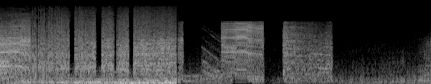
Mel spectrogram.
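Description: At 1.76 s the sound drops out for about 20 ms. Then it returns duller and somewhat quieter, with nothing above 7.6 kHz and a new background noise well under the signal. This likely marks an input switched to a poorer device, which holds to the end.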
